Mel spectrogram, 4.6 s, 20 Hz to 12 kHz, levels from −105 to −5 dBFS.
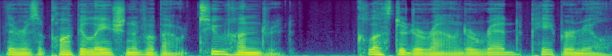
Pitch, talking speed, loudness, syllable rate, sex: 110 Hz, 185 wpm, -17 LUFS, 5.9 syllables/s, male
